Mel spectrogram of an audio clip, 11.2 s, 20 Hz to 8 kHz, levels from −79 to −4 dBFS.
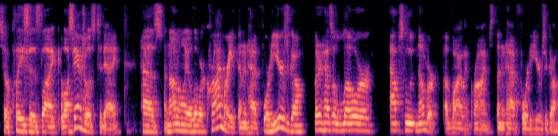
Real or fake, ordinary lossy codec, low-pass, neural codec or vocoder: real; Opus, 64 kbps; 7.2 kHz; none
